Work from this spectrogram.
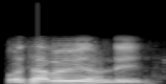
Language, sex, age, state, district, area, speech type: Assamese, male, 30-45, Assam, Lakhimpur, rural, conversation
